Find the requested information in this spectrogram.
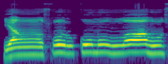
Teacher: صاد اور را کو مڈا کرنا ہے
